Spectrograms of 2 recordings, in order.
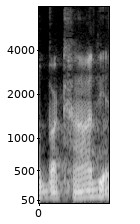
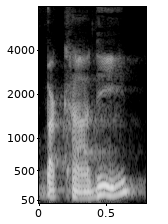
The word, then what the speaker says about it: Bacardi: The Bacardi cocktail, or pronounced Bacardi, common in New York and Europe, is unknown in Cuba. The proper pronunciation of the name Bacardi stresses the last...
